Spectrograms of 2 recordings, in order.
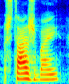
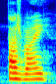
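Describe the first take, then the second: First: "Estás bem" with the opening "Es" said clearly; full Portuguese form. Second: "Tás bem" dropping the first syllable; Portuguese contraction. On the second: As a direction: clip it to a quick "Tás bem". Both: Shown as a demonstration. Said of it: "instead of".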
